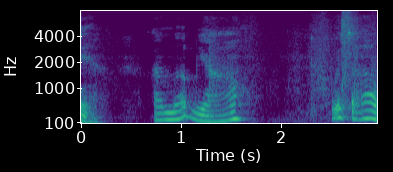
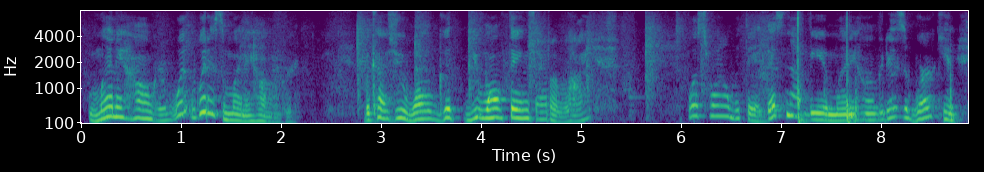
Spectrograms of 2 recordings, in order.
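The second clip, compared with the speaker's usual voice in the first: indignant; 3 semitones higher, 9 dB louder than usual. Real, not acted. Pushing back at a hater.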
